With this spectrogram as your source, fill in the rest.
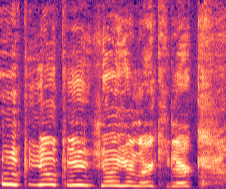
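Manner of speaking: speaking through a yawn. A streamer tells a lurker to enjoy lurking, yawning while talking. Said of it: "I'm yawning".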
